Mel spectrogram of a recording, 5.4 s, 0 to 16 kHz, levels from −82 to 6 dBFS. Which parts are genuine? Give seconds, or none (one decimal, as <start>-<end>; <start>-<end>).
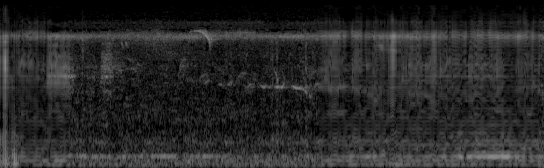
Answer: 0.7-3.2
